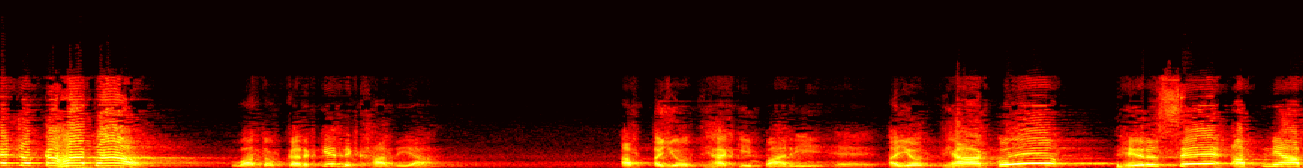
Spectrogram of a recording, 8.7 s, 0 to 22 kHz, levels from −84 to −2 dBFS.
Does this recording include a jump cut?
no; 0 cuts

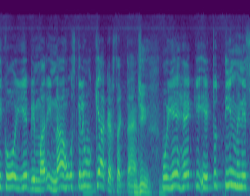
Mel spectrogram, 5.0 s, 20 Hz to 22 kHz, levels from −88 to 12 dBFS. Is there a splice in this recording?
yes; 1 cut; at 3.1 s

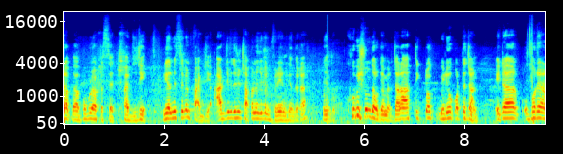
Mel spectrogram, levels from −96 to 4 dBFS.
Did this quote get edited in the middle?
yes; 1 cut; at 5.3 s

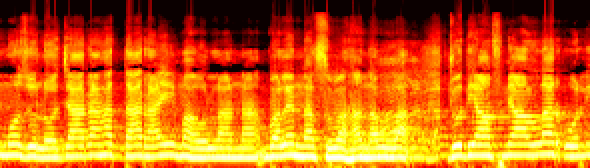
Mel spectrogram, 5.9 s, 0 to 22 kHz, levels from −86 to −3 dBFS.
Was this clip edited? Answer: yes; 1 cut; at 4.4 s

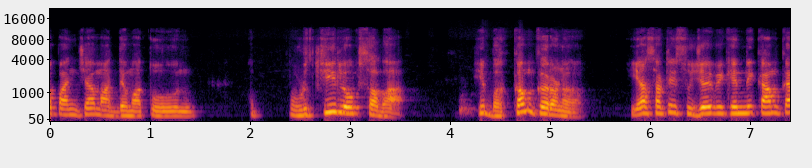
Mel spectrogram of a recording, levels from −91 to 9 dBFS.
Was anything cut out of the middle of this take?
no; 0 cuts

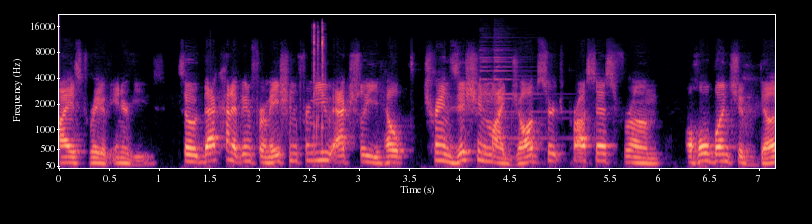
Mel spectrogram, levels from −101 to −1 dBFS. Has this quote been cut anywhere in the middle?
no; 0 cuts

